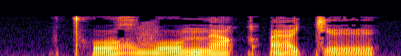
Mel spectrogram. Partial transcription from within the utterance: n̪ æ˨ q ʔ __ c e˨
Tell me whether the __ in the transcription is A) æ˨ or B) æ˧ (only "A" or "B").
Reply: A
